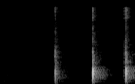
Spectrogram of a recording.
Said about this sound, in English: Every time I hear that clap, I just want to take a metal spike golf shoe to somebody. Because it's a gator mouth clap.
